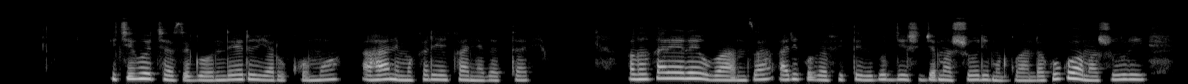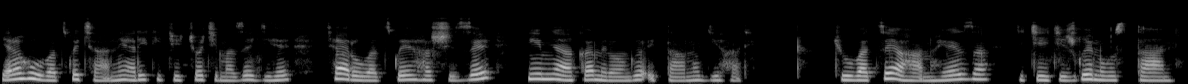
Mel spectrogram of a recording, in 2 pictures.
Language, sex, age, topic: Kinyarwanda, female, 25-35, education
